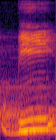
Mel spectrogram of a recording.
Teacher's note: یا مدہ ہے، ایک الف کے برابر کھینچ کر پڑھیں گے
